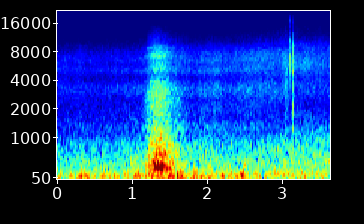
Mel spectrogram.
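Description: Rough ocean surf on the Maui coast roars below as a low, continuous wash, with one big wave surging up midway. Wind buffets the microphone throughout.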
